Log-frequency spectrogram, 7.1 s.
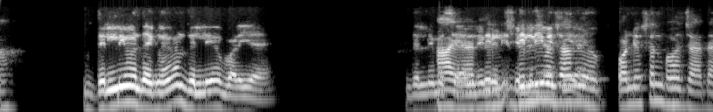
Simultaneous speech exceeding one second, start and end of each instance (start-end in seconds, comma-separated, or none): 4.4-5.9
